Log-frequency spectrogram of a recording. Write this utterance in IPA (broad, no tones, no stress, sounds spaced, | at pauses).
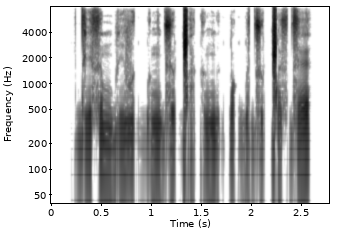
d i s ɨ m b i v ɨ ɡ͡b ɵ ŋ d͡z ɵ ɡ͡ǁ a k ə ŋ ɨ k͡p ɔ ɡ͡b ə d͡z u ǁ ə˞ s d͡z ɛ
